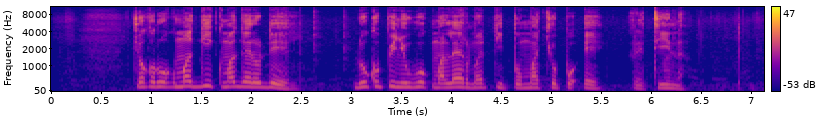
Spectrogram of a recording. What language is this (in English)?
Luo (Kenya and Tanzania)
